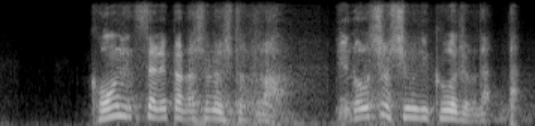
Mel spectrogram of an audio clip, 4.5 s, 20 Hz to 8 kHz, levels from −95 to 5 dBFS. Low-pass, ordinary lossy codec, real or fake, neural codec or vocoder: 7.2 kHz; Opus, 32 kbps; fake; codec, 16 kHz in and 24 kHz out, 0.4 kbps, LongCat-Audio-Codec, two codebook decoder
